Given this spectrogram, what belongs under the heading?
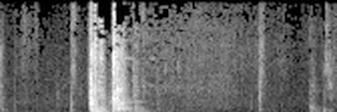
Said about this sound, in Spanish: Jesse abre el maletero.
